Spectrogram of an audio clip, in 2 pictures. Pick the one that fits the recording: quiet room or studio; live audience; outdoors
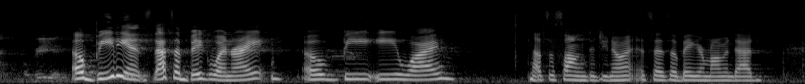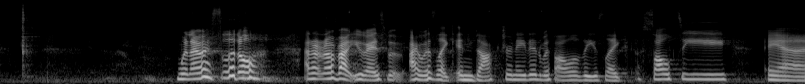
live audience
